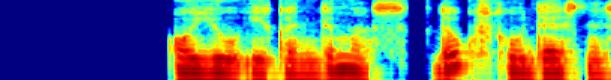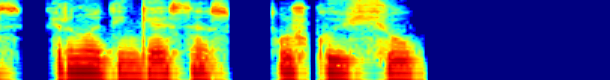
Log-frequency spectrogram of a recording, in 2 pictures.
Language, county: Lithuanian, Vilnius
